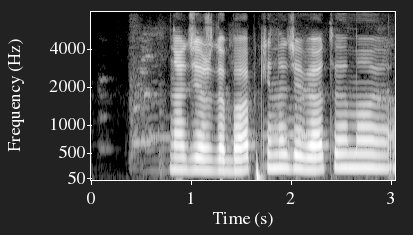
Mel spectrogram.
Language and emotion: Russian, neutral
